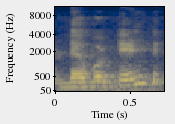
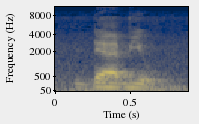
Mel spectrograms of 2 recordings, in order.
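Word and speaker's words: debut: डी ई बी यू टी तो बहुत सारे बच्चे इसे डेबर्ट पढ़ते हैं। कुछ बच्चे इसे डेबुट पढ़ेंगे। बट this is the wrong pronunciation it इज डेब्यू डी ई बी यू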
